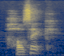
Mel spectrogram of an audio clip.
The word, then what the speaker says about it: Postwick: Pronounced Postwick, not Postwick, as a lot of people have been saying. Lived in Norwich for quite a while, they're very insistent on it being Postwick.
